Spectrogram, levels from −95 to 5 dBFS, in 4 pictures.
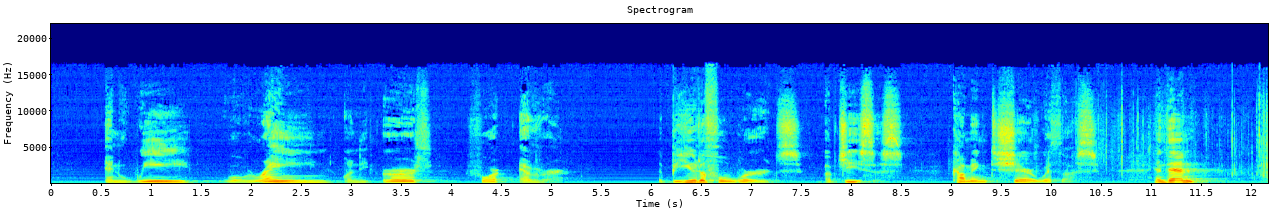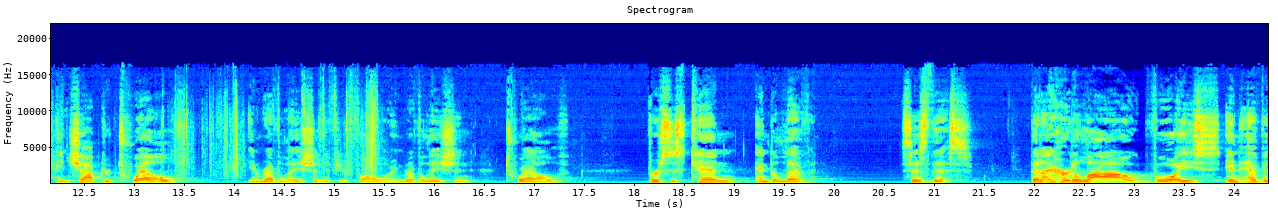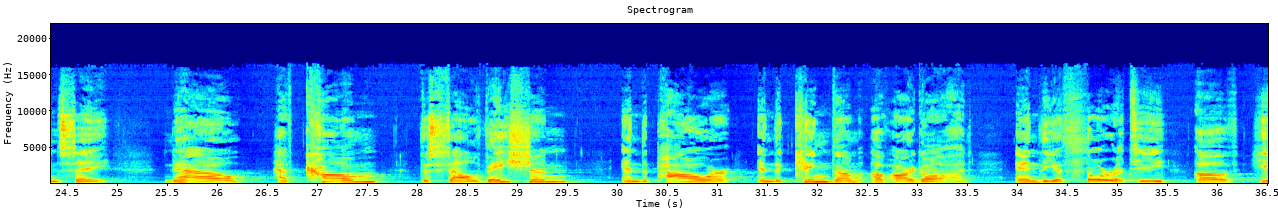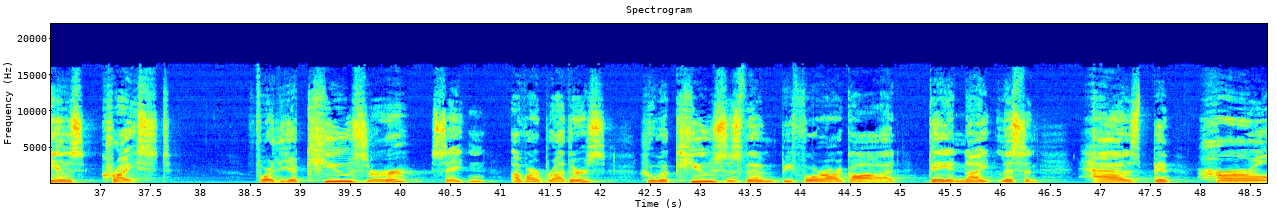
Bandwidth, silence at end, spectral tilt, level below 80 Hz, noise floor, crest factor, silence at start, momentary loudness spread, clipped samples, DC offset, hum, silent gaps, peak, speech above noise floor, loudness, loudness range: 17 kHz; 0 s; -3 dB/octave; -68 dBFS; -56 dBFS; 18 dB; 0.55 s; 16 LU; under 0.1%; under 0.1%; 60 Hz at -60 dBFS; none; -4 dBFS; 35 dB; -21 LUFS; 8 LU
